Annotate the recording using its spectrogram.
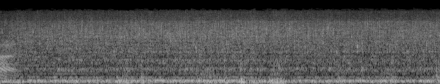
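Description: Water rushing and splashing steadily into a bass boat's livewells from the fill and recirculation jets while both wells fill and recirculate at once, with a steady low hum underneath.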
